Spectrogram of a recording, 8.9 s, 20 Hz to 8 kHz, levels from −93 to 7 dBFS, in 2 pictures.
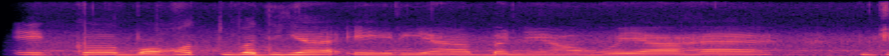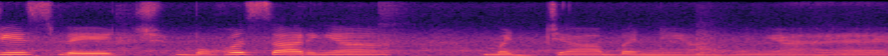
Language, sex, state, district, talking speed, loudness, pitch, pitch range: Punjabi, female, Punjab, Kapurthala, 100 wpm, -20 LUFS, 235 Hz, 215-255 Hz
